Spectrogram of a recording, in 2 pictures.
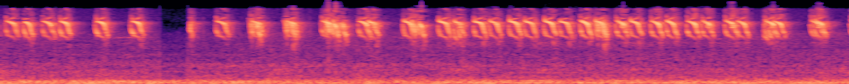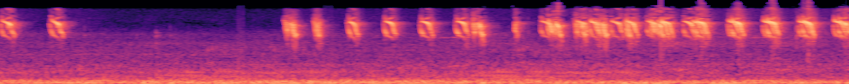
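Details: Red-billed leiothrix lure call: a fast chatter of very high, sharp chirp notes runs densely for about four and a half seconds. It stops for about a second, then starts again with the same rapid, bright series.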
